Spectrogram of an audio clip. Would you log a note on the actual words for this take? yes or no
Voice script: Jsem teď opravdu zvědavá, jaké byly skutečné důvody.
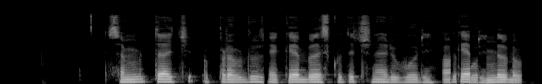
yes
